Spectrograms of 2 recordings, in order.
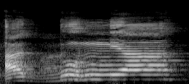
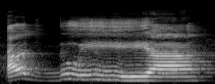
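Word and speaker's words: الدنيا: Ad-dunya, jelas, enggak boleh dibaca ad-duya, enggak boleh.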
